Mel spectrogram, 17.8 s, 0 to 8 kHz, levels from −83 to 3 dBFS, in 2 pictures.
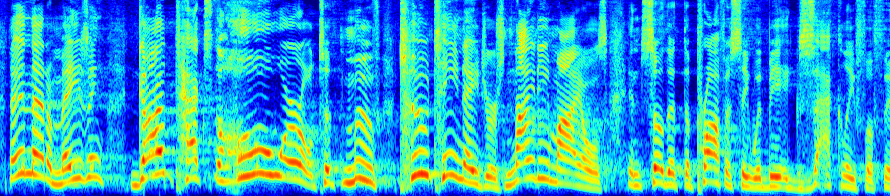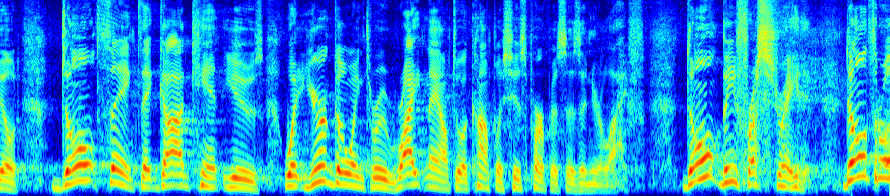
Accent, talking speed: American, 160 wpm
